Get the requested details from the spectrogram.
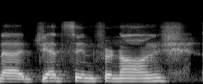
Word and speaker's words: Jedson Fernandes: And then Jedson Fernandes. Apparently, that's how you pronounce his last name. I listened to some Portuguese YouTuber.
